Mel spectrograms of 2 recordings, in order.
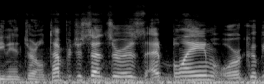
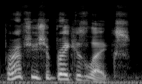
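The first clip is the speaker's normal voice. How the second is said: ordinary delivery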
